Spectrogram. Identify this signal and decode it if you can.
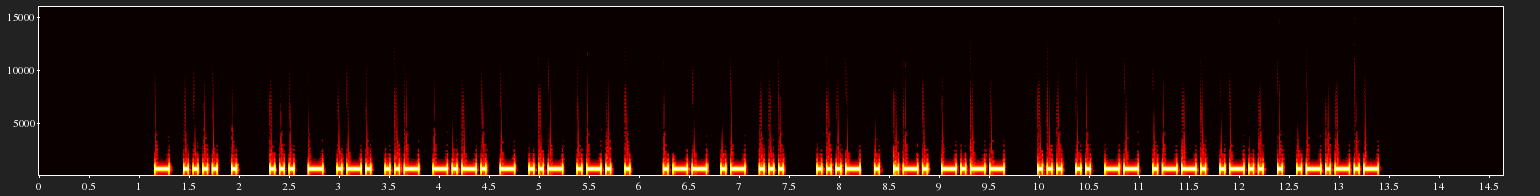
Morse code, heard as a keyed tone, about 25 wpm, 700 Hz. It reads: THE STRUCTURE WAS VERY SIMPLE.
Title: Sentences from Top 1000 Words - Review Part 6 - 25wpm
